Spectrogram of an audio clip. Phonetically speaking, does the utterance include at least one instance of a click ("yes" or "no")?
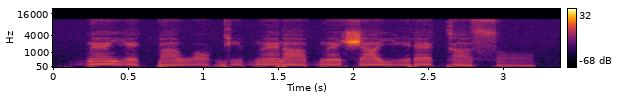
no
